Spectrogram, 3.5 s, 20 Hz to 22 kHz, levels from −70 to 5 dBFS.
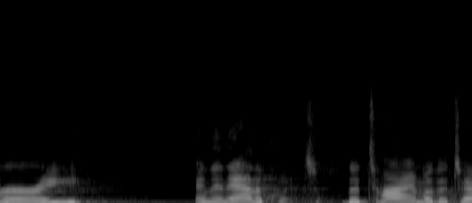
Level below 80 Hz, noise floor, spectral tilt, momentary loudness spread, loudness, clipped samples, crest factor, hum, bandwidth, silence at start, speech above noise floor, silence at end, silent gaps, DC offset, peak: -56 dBFS; -56 dBFS; -6 dB/octave; 16 LU; -34 LUFS; under 0.1%; 18 dB; none; 13.5 kHz; 0 s; 22 dB; 0 s; none; under 0.1%; -18 dBFS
